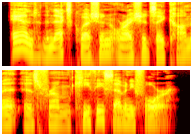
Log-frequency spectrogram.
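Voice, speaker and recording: With an unremarkable speaking voice, a man talks at a fairly slow pace and a fairly low pitch. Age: 40s. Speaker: podcast co-host, IT worker. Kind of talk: casual chat.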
